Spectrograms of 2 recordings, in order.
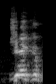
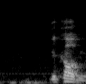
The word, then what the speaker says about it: Jacoby: Jacob Brissett, Gardner Mitchell, or Carson Wentz for the starting role for Arizona? Jacoby, my bad.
